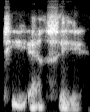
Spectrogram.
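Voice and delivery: slow hushed aside; whispered. Real, not acted. To herself while counting stitches, a slow whisper. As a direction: murmur it slowly under the breath.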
